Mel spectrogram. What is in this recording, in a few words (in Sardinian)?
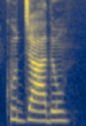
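"cugiadu", female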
